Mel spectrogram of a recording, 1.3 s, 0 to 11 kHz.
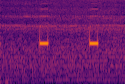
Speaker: So you hear that beeping, that's it saying, hey, I'm gonna hit something. And it must be set for pretty far away because it was about 12 feet away when that started happening.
